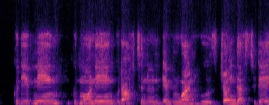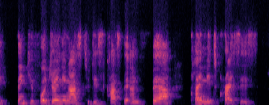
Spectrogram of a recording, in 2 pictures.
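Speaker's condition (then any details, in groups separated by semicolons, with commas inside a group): No condition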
